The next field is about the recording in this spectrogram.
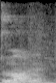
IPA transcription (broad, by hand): ˈmɔn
